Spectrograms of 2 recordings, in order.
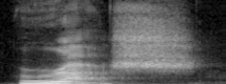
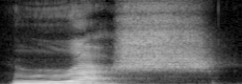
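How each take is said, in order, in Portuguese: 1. Começa com um som de r com a língua enrolada. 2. Começa com um som de r com a língua enrolada.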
